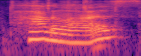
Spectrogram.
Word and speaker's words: Hagalaz: I'm going to move Hagalaz, which I never actually thought it was pronounced like that, but I did look up how to pronounce all the runes before we started.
